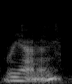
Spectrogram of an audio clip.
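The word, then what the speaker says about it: Rhiannon: yep Olen um ragnell very simple ragnell oh ranan I always say ranan yep ranan I love the designs and the tattoos on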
